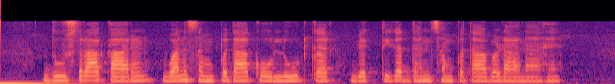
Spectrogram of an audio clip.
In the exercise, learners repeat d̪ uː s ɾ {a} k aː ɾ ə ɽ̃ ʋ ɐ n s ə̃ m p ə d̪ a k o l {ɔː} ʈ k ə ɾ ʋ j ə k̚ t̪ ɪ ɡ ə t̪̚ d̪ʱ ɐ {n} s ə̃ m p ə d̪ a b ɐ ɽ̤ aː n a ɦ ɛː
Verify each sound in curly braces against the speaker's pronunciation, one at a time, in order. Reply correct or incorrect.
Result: correct, incorrect, correct

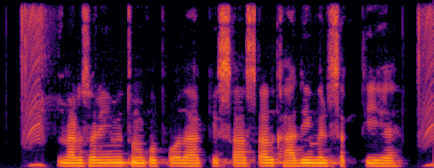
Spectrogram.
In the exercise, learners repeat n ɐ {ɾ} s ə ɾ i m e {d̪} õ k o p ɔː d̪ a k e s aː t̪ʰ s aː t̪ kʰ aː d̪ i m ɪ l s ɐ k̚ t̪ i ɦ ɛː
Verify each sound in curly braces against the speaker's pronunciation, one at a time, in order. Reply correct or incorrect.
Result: correct, incorrect

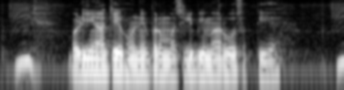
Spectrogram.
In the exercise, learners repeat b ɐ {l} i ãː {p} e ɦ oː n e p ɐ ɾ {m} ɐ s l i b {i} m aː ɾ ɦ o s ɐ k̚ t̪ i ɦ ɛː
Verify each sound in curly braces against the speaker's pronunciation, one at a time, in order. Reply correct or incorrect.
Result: incorrect, incorrect, correct, incorrect

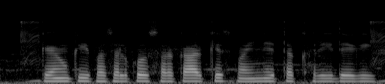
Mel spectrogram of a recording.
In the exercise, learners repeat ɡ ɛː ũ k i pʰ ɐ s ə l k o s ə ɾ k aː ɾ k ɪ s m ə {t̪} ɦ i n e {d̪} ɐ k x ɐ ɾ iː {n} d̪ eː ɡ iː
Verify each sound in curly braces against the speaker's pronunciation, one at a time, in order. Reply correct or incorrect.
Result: incorrect, incorrect, incorrect

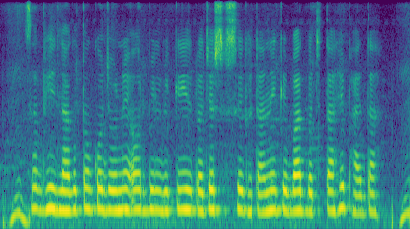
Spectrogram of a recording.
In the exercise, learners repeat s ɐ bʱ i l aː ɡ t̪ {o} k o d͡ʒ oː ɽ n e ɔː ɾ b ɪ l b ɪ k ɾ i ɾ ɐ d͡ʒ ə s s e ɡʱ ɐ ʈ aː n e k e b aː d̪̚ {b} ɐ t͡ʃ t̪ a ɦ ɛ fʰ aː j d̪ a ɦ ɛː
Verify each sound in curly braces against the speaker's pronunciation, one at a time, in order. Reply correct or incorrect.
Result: incorrect, correct

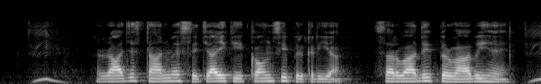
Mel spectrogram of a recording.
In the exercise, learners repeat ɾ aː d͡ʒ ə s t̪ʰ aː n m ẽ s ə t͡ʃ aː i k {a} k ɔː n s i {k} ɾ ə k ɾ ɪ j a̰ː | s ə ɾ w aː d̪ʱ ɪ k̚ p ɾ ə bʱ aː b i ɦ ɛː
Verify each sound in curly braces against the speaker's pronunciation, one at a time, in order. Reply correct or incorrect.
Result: incorrect, incorrect

